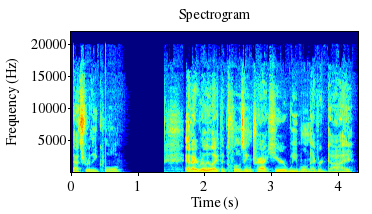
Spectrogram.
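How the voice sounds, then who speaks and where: A man with a low, dark voice and a husky, slightly grainy edge. He talks through an album review in a loose, unscripted way, thinking aloud with plenty of ums and likes. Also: normal speed. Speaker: music reviewer host. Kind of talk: casual album review monologue.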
